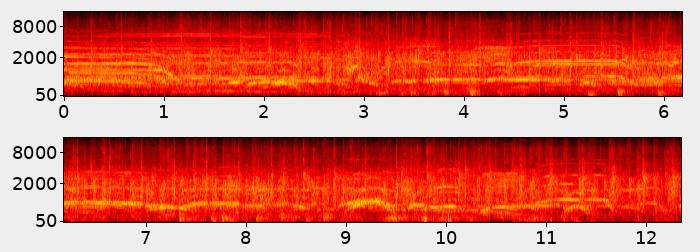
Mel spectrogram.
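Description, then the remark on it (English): A live audience in Pittsburgh bursts into sustained, loud applause as comedians Matt Bronger, Gareth Reynolds and Steph Tolev are introduced, with cheers and whoops rising over the dense clapping, holding steady for about twelve seconds with no one speaking. “What a great venue and a great crowd.”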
